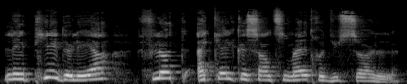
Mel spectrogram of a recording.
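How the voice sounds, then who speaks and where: A woman reading a children's story aloud in an expressive, measured way. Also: medium pitch. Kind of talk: scripted children's story narration.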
